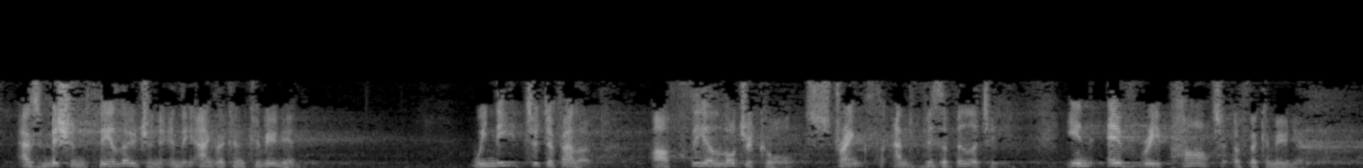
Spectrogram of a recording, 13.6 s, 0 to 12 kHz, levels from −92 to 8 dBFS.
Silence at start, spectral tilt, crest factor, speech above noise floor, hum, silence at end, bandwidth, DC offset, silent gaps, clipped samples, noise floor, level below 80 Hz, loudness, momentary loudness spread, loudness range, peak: 0.15 s; -2 dB/octave; 24 dB; 31 dB; none; 0 s; 6.6 kHz; under 0.1%; none; under 0.1%; -63 dBFS; -80 dBFS; -30 LUFS; 17 LU; 6 LU; -8 dBFS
